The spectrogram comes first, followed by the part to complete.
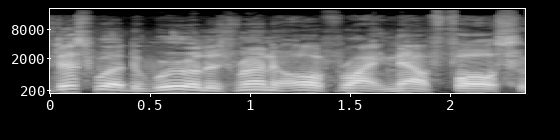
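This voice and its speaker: A man with an American accent at a medium pitch, animated in tone, with a dry, close sound and no echo. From Eastern North Carolina, Robeson County. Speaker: pit bull breeder / dog enthusiast. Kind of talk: casual heated talk in online forum. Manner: animated, repetitive.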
